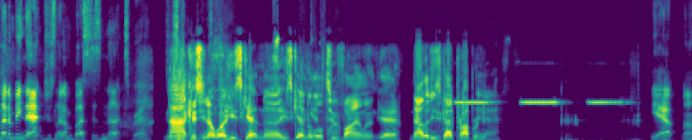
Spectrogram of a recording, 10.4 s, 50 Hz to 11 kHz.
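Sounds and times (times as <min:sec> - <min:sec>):
speech: 0:00.0 - 0:07.6, 0:09.8 - 0:10.3
smoke alarm beeping with high-pitched tone: 0:06.6 - 0:09.5.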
